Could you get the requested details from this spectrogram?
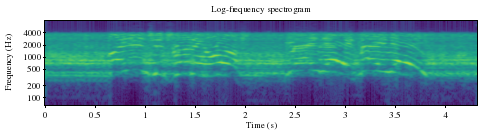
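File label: English damaged engine mood medium; War Thunder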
